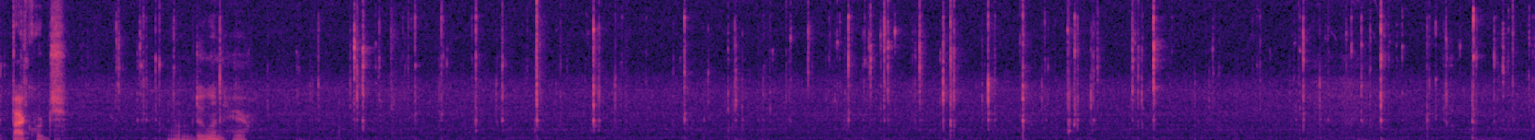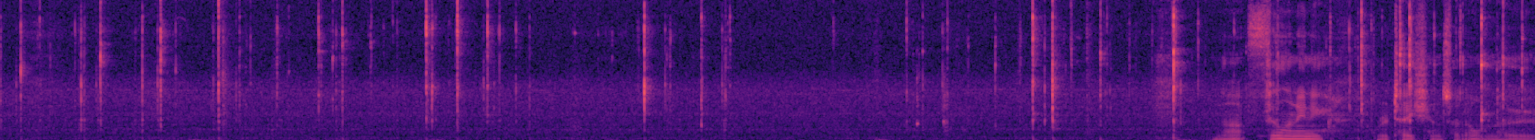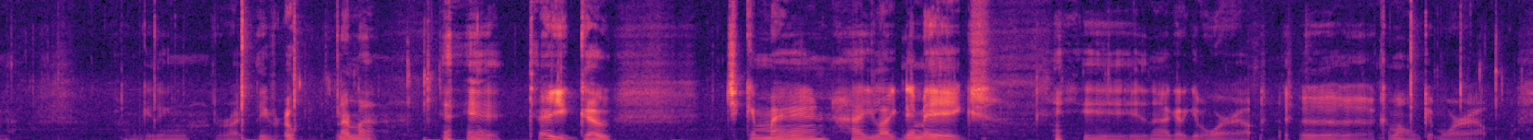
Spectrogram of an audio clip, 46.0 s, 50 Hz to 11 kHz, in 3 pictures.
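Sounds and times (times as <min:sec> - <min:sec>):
lock pick clicking inside padlock: 0:03.0 - 0:20.8.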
